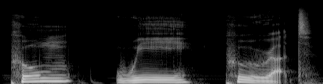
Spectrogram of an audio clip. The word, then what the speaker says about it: Phum Viphurit: Pronounce Viphurit? Phum Viphurit.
